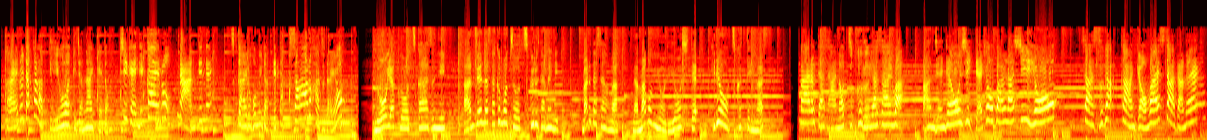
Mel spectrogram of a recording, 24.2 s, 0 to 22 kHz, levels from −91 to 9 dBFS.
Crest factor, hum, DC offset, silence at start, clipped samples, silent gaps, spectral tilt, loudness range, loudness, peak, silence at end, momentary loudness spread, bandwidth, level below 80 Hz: 12 dB; none; 2%; 0 s; 0.5%; 15.88-15.94 s; -3.5 dB/octave; 3 LU; -11 LUFS; 0 dBFS; 0.05 s; 8 LU; 11 kHz; -30 dBFS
